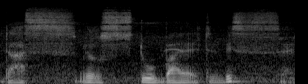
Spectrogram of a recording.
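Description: A sly serpent tempter from a radio play, voiced by a man, deep and menacing. The words come extremely slowly. Clear birdsong and noise lie behind the voice. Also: level tone, full character voice. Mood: sly, ominous. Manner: slow, menacing. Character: sly, ominous male talking serpent tempter. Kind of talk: audio drama dialogue.

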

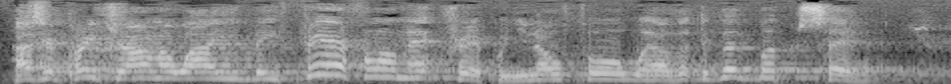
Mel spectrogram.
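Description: A man with a Southern US accent telling humorous stories as a folksy speaker, pausing and drawing out his punchlines. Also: sits high, lively intonation, darkish tone. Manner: folksy, drawn-out punchlines with pauses. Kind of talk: stand-up storytelling to a live audience. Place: large indoor hall with a live audience. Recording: muffled, echoey hall PA with some noise.

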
